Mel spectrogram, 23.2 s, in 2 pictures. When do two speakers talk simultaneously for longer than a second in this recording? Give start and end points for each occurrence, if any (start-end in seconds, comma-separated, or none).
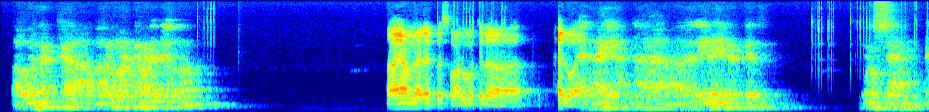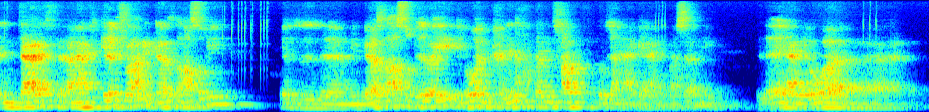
none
